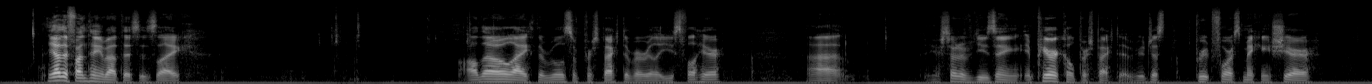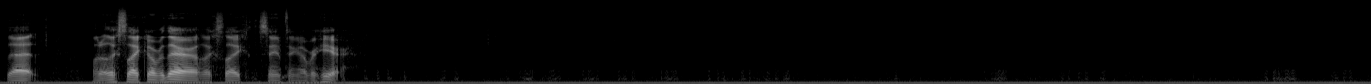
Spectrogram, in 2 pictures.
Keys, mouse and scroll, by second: 1.1 alt+click, 1.3 alt+click, 2.2 click, 2.4 click, 2.9 click, 4.2 ctrl+z, 4.8 ], 5.1 ], 5.9 click, 6.4 click, 6.9 click, 7.4 click, 9.6 alt+click, 9.8 alt+click, 10.4 click, 10.8 click, 11.3 click, 14.0 alt+click, 14.6 click, 14.8 click, 15.2 click, 15.5 click, 16.0 click, 16.3 click, 16.4 alt+click, 16.5 click, 16.8 click, 17.6 click, 19.4-24.5 alt+click, 20.0 click, 20.4 click, 20.8 click, 21.0 click, 21.7 click, 22.3 click, 22.6 click, 23.2 click, 23.6 click, 24.4 click, 25.5 click, 25.8 click, 26.1 click, 26.6 alt+click, 27.2 click.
